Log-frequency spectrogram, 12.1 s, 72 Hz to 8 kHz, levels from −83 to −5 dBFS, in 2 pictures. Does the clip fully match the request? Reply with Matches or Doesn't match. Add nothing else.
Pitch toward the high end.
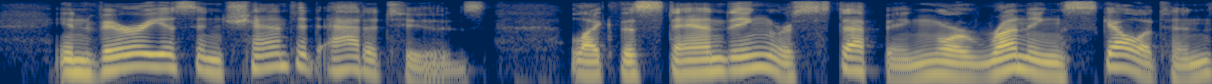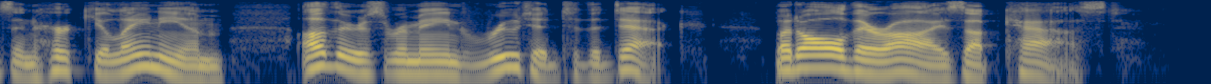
Doesn't match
